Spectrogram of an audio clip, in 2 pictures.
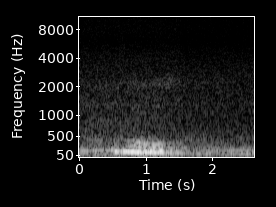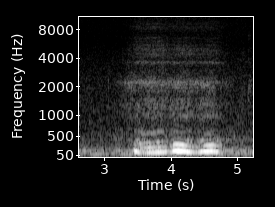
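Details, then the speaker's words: Two low, rumbling, fluttering snores on breathing in, with quiet room noise between them; heavy snoring from a sleeping man. "But you see, the difference in this fight is that he's always going to be the one that's knocked out."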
